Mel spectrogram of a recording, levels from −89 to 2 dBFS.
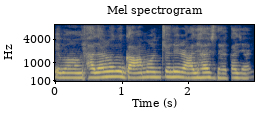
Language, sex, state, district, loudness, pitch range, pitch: Bengali, female, West Bengal, North 24 Parganas, -17 LUFS, 205-230 Hz, 215 Hz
